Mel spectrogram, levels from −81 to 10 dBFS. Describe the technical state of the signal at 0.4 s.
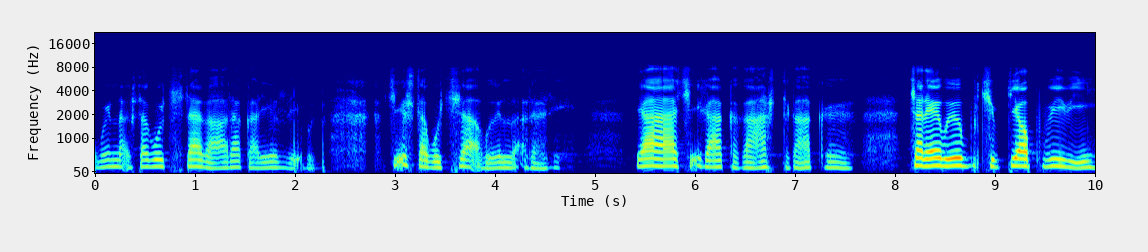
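At 0.4 s the speech is intact, with nothing beyond the ordinary character of the call path it came through.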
